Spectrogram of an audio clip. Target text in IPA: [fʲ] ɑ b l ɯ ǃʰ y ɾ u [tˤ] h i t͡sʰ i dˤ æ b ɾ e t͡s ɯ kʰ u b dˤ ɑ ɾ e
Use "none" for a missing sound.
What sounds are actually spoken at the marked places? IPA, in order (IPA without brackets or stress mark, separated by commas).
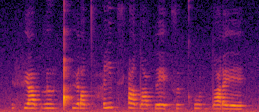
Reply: fʲ, tˤ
